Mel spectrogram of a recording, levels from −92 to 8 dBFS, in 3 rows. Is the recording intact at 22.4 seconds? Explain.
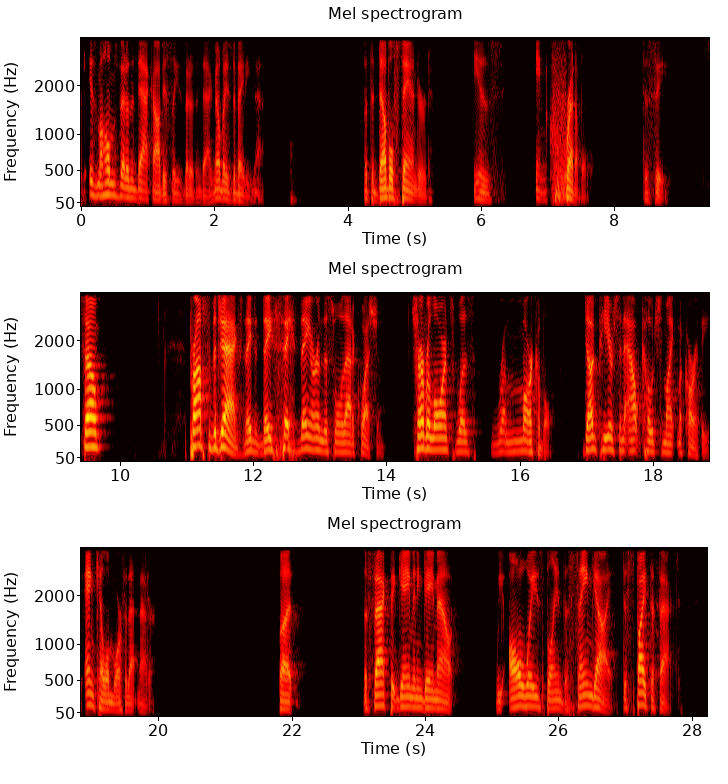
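Yes, the speech at 22.4 seconds plays through cleanly, with no audible fault at that moment.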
